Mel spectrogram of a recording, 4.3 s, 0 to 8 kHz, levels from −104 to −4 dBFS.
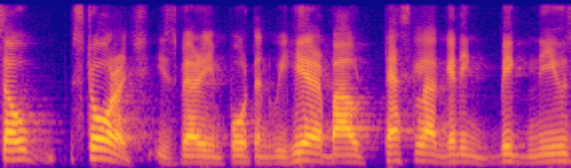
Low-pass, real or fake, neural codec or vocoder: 7.2 kHz; real; none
